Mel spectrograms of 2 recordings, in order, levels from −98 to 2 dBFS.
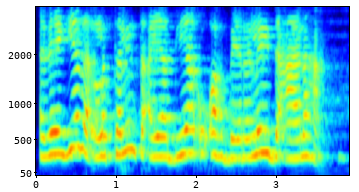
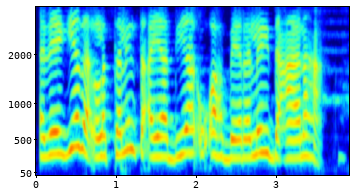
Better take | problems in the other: second | room echo; dies away in 0.7 s

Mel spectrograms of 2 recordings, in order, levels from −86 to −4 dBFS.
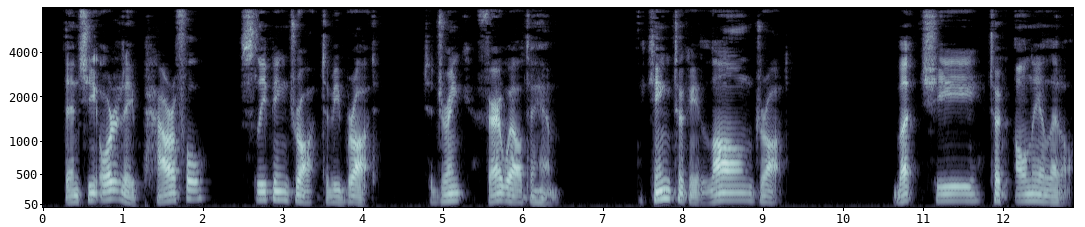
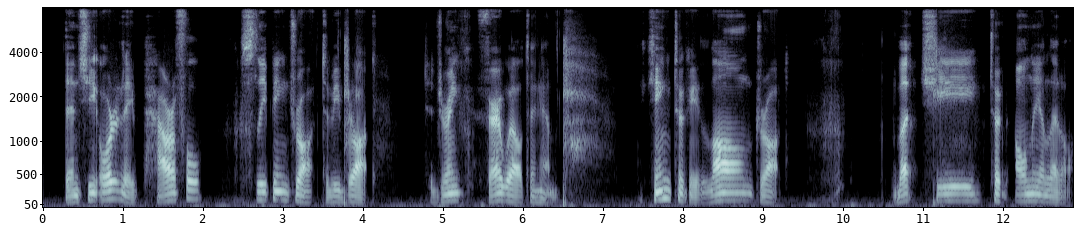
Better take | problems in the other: first | noise reduction (neural diffusion model UNIVERSE++)

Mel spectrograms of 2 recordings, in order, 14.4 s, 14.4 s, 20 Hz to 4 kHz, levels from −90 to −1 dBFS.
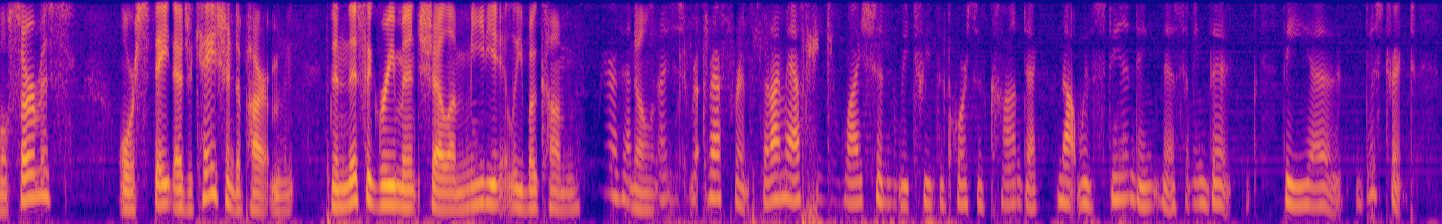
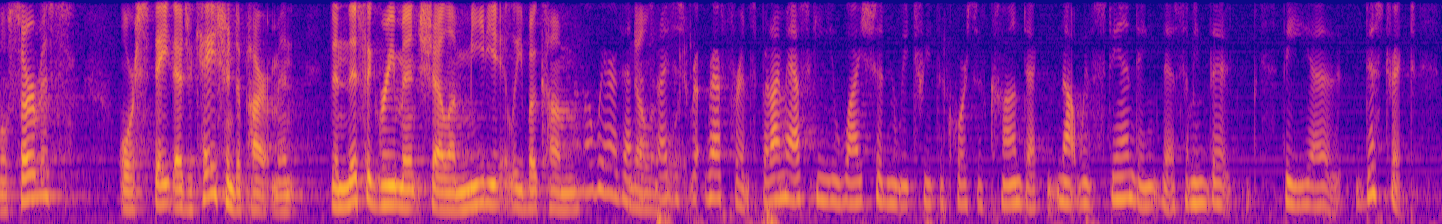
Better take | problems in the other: second | noise reduction (neural separator model SepFormer WHAM!)

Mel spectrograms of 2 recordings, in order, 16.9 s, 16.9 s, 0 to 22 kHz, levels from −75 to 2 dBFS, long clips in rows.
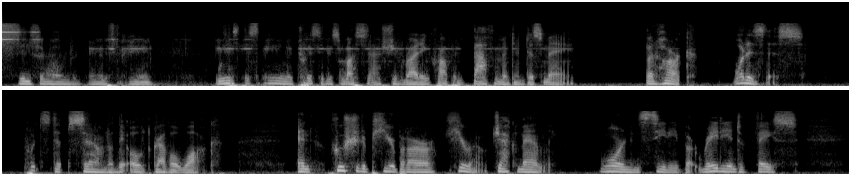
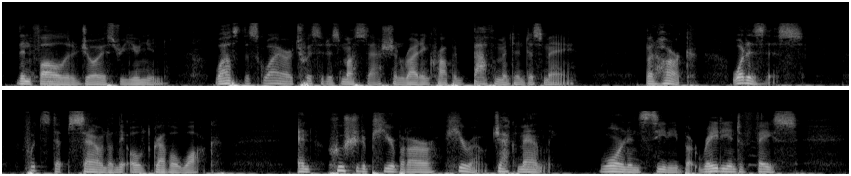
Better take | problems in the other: second | noise reduction (neural diffusion model UNIVERSE++)

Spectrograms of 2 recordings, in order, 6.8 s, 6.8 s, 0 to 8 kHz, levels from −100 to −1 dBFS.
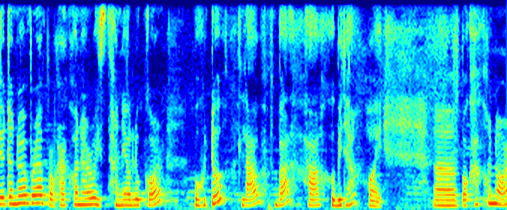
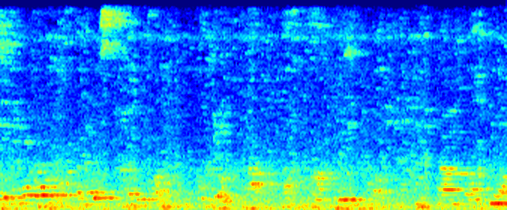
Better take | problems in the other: first | noise reduction (classical method WPE with log-MMSE)

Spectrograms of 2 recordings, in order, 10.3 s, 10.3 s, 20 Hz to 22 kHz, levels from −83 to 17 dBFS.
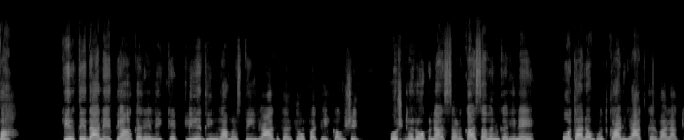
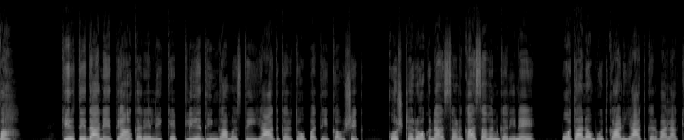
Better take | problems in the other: second | noise reduction (neural mask model Resemble Enhance denoiser)

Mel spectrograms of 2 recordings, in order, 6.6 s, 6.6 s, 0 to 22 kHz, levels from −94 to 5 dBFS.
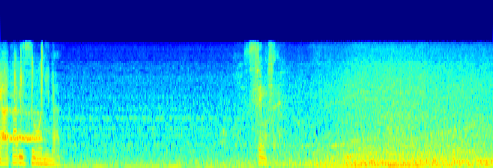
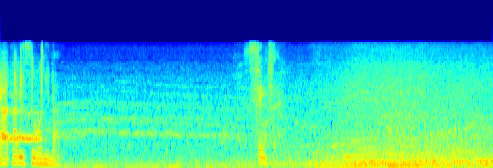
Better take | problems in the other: first | background sound (Cheering); 16 dB below the speech

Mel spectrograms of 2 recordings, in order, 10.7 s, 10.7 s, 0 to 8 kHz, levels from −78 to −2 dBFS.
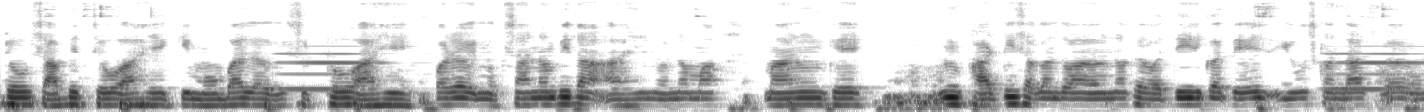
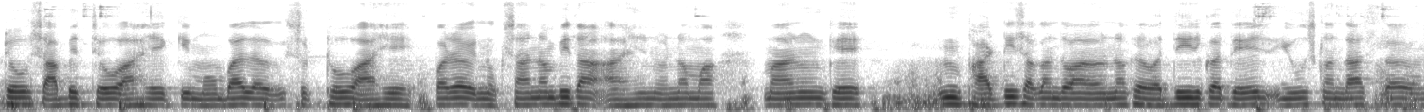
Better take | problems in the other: second | noise reduction (classical method WPE with log-MMSE)

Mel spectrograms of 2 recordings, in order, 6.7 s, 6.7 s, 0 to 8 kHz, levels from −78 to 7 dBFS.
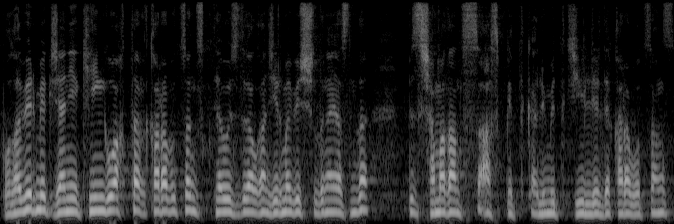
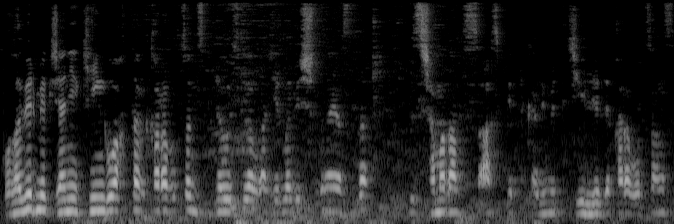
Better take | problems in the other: first | noise reduction (classical method log-MMSE)

